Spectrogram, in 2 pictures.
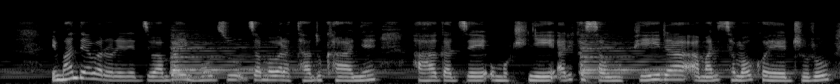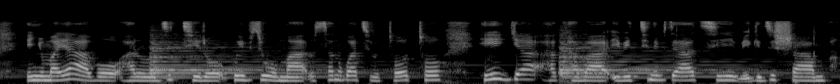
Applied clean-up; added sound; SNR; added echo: none; Piano; 12 dB; none.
